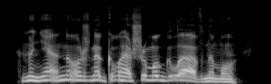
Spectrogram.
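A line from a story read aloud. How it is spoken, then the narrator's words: Strained, forced out. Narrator (Russian): выдавил Карбоне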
